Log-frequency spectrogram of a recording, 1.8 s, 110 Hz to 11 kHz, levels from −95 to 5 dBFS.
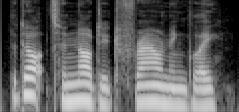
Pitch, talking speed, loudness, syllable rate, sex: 165 Hz, 135 wpm, -17 LUFS, 5.3 syllables/s, female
